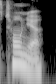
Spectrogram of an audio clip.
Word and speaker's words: Tanya: It's actually Tanya Wallum. I said it wrong. Is it Wallum? – No, Wallum is right. The first name is Tonya. – Tonya. – Yes. Oh, yes. – That's why it's spelled that way.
